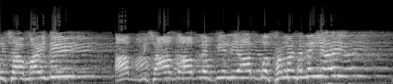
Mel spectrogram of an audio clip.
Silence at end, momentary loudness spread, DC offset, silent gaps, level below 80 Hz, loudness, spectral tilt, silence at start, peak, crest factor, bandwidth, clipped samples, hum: 0 s; 7 LU; under 0.1%; none; -44 dBFS; -10 LUFS; -4 dB/octave; 0 s; 0 dBFS; 12 dB; 12.5 kHz; under 0.1%; none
